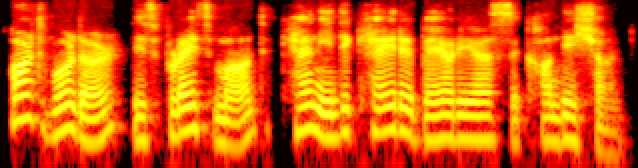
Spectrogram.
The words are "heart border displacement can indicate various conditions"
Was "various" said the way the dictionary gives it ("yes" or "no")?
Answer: no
